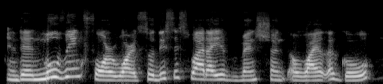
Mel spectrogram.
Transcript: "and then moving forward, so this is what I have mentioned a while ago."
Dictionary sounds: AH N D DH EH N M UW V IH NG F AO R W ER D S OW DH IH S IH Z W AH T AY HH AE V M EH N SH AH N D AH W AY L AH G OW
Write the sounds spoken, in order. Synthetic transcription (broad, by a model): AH N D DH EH N M UW V IH NG F AO R W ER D S OW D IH S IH S W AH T AY HH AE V M EH N SH AH N D AH W AY L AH G OW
